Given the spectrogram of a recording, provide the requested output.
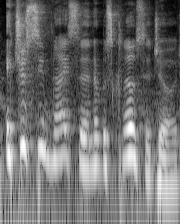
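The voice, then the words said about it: Imitates another person's voice, Beatles-like British. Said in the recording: “That's my Tony Blair impression. It's pretty good. Yeah. I know it sounds a lot like he's in the Beatles”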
